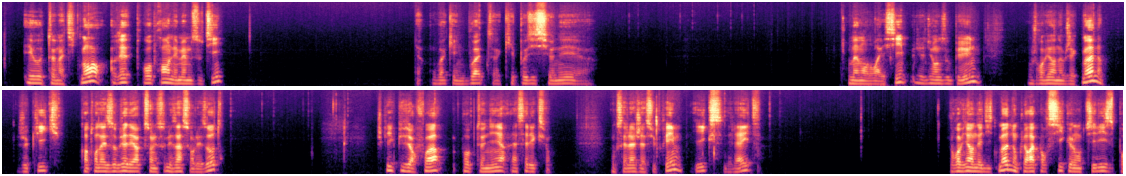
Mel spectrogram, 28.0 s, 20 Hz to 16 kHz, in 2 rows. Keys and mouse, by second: 0.9 click, 2.7-6.2 drag, 7.8 click, 8.5 click, 8.9 click, 9.3 click, 13.1-13.7 drag, 14.6 click, 16.7 click, 17.8 click, 18.2 click, 19.7 click, 22.2 x, 23.6 click, 24.8 Tab.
